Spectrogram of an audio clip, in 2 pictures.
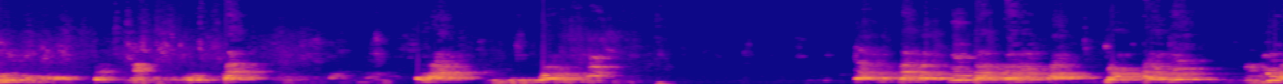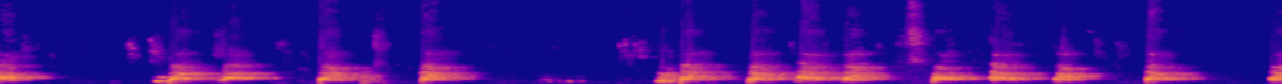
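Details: Cavalier King Charles Spaniel puppies, Daisy's six merged with Robin's two for playtime, eight pups together; dense runs of high, sharp yips and barks tumble over one another, broken by brief silences near five and fourteen seconds.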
